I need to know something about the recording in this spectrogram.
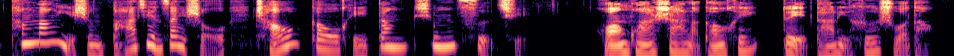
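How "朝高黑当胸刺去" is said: ordinary delivery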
